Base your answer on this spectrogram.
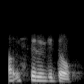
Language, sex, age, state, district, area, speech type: Manipuri, female, 45-60, Manipur, Kangpokpi, urban, conversation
